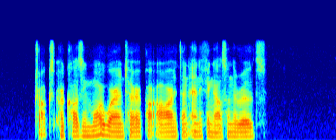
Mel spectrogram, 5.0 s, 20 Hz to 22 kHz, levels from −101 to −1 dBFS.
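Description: From 3.68 to 3.99 s an AMR rate drop sets in. The link pushes the AMR-WB coder to a lower mode, which fits a step from 12.65 to 8.85 kbit/s. The speech keeps its full band with no gap, but turns rougher and more synthetic before clearing.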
